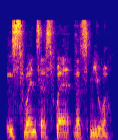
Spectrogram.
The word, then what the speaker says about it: Słońce se zaćmiło: Płyty z waszym udziałem, ponieważ w kwietniu tego roku, prawda, ukazała się wasza płyta pasyjna Słońce se zaćmiło. Dobrze to wymawiam? – Tak. Słońce se zaćmiło. Ale to jest język kaszebski.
